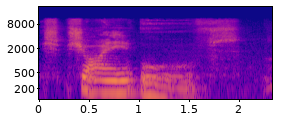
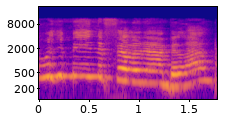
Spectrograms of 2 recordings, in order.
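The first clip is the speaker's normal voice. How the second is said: incredulous landlord; 12 semitones higher, 10 dB louder, faster than usual. Acted. Landlord's indignant retort to Patrick.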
